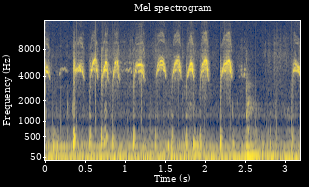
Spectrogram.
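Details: Wild pigeon nestling in a nest box, arriving late to breakfast with its father: rapid, thin, high squeaks repeated several times a second, with soft tapping and scuffling underneath.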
